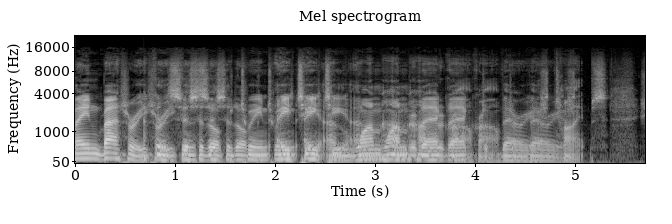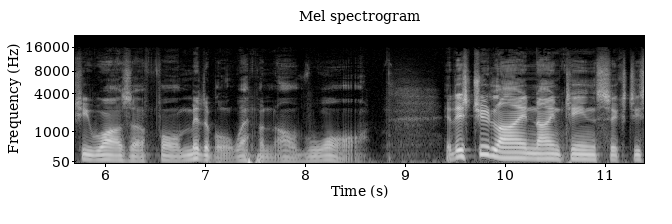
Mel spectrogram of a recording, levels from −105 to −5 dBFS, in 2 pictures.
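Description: A doubled audio track runs from 0.69 s to 5.01 s of this speech recording: a second, full-band copy of the same sound trails the original by around 300 ms at roughly equal loudness, with no decay or room colouring, and it cuts in and out abruptly at those points. That clean, fixed-offset repeat likely comes from the signal being picked up again through a slower capture path, or from an edit leaving two misaligned copies layered together.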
